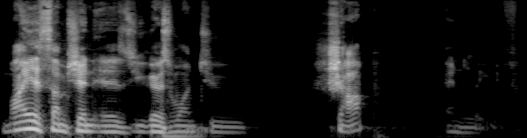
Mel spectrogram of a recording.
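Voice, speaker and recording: A man's voice: mid-range voice, a little slow, pushed and bright, no echo. A man running a tabletop game as dungeon master, rambling with lots of ums, his voice fading as he moves off the mic. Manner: rambling, full of ums and restarts; moves around, voice swells and fades off the mic. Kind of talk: casual tabletop game narration. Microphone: new desk microphone.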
